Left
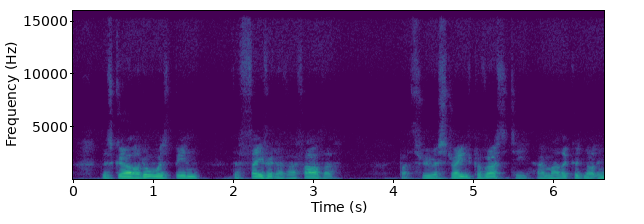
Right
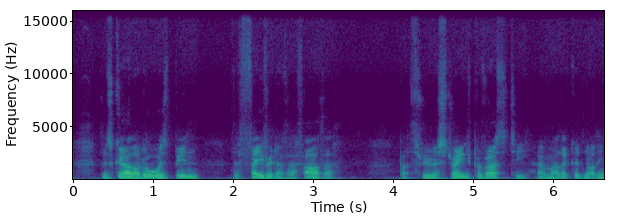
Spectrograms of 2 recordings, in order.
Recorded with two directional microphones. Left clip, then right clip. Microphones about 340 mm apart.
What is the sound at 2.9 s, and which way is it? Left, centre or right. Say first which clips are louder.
Speech: right 4 dB; right.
